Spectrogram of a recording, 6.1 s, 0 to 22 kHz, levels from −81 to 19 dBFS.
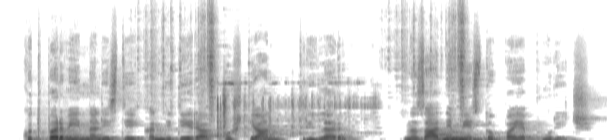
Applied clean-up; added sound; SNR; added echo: classical method Wiener filter.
